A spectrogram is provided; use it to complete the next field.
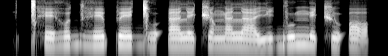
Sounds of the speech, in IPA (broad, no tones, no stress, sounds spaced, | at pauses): ǀʰ e ɦ o dʱ e p e ɡ͡ǀ o ʔ æ l e t͡ʃ ɒ ŋ æ l æ j i ɡ u ŋ e t͡ʃ u ʔ ɒ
